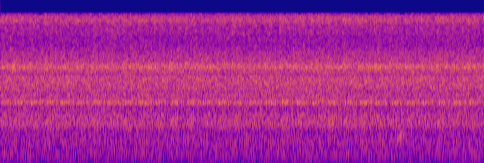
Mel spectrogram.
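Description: Steady machine drone from a running engine, with a constant high whine over a low hum and no change in pitch or level.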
